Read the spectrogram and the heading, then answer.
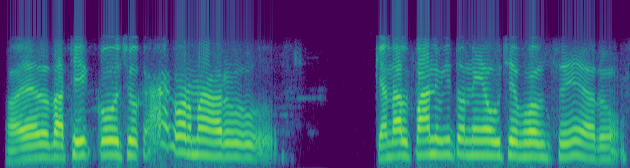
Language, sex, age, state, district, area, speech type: Odia, male, 18-30, Odisha, Kalahandi, rural, conversation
